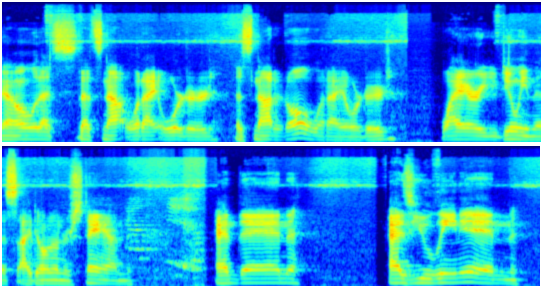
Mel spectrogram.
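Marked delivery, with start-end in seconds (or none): 0.0-6.7 man's voice running on, rushed and rattled off. Narrating for players leaning in to listen, in a very quiet man's voice. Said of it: "You hear a man's voice saying very quietly".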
